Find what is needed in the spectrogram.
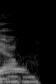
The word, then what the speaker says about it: Alain: So, but I've lived here so long and I have my first name butchered so long that I just ask people just call me Alain.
